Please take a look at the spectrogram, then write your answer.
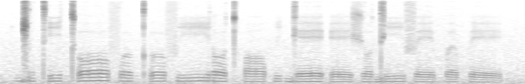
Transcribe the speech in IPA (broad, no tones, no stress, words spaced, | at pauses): ɡ͡ǁetʼi tʼoːfʊː kʼʊːfiː ɾotʰɔːpi ɡeːʔeːʃo diːfeː pəːpeː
